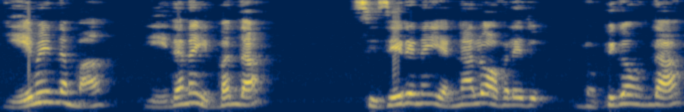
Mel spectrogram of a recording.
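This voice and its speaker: A woman's voice: fairly high pitch, lively intonation, normal speed, husky. A woman doing a fussing loving mother. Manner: fond, anxious. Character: caring middle-aged mother, fussing.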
